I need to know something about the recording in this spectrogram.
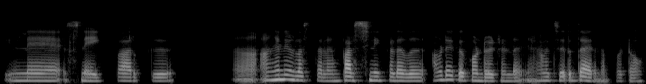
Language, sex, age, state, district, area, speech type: Malayalam, female, 18-30, Kerala, Wayanad, rural, spontaneous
